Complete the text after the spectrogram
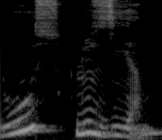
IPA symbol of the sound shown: z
